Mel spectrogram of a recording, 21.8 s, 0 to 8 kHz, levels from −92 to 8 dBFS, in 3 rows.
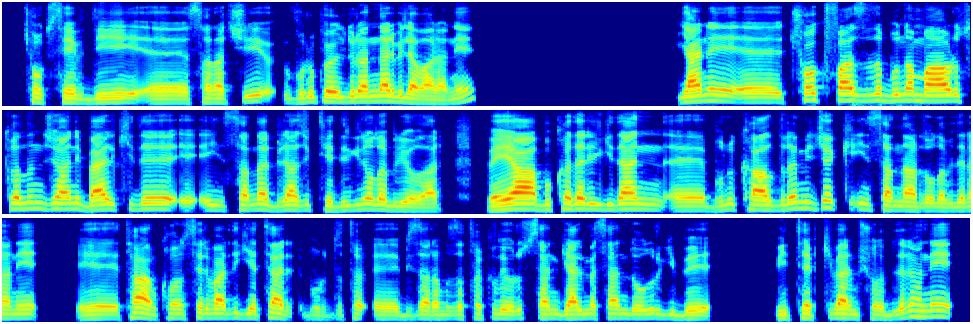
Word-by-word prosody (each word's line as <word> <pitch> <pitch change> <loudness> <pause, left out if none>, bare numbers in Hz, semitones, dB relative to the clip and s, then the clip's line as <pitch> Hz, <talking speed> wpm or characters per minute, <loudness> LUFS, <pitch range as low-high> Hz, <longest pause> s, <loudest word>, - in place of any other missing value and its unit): çok - - -6
sevdiği, 120 +2 -3
eee, 110 0 -3
sanatçıyı 290 - -4
vurup 140 +1 -8
öldürenler 145 +2 +3
bile 140 -4 +2
var, 100 -1 +1
hani. 95 - -5 1.5
Yani, 150 +4 +5
eee, 135 -5 0
çok 185 +1 0
fazla 175 -1 +3
buna 170 +1 +1
maruz 160 0 +7
kalınca, 165 0 -1
hani, 160 0 -1
belki 145 +1 +3
de, 160 - +2
eee, 395 0 -8
insanlar 135 +2 -3
birazcık 135 0 -1
tedirgin 125 +2 -8
olabiliyorlar 120 -9 -1 0.3
veya 155 +2 +9
bu 140 - -7
kadar 155 0 +2
ilgiden, 155 +1 +2 0.2
eee, 120 0 -2
bunu 125 +8 -10
kaldıramayacak 155 +8 +1
insanlar 130 -6 -2
da 115 - -5
olabilir. 110 +1 -5
Hani, 125 0 -4 0.3
eee, 115 0 -2
tamam, 145 +3 +3
konseri 130 +1 -7
verdik, 130 0 0
yeter, 130 0 0
burada 105 -2 -17
ta - - -7
biz 105 -2 -7
aramızda 110 0 -4
takılıyoruz, 120 -1 -7
sen 120 0 -3
gelmesen 120 +1 -1
de - - -5
olur, 120 +1 -6
gibi 110 -1 -5 0.5
bir 115 +1 -8
tepki 125 +1 -5
vermiş 125 -3 0
olabilir. 115 +3 -5
Hani, 170 0 -3
130 Hz, 150 wpm, -24 LUFS, 120-155 Hz, 1.5 s, veya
